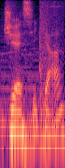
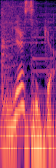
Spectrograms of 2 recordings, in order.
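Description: First: The name starts with a J sound. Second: The name starts with a Y sound. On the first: "They don't say Jessica" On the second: "they say Jessica"

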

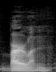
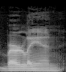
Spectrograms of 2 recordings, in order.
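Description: First: Berlin is said the way locals say it. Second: Berlin is said the usual, non-local way. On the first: The speaker calls it right. "is the way the locals pronounce it" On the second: The speaker calls it wrong. "I called it Berlin, and I got in trouble"

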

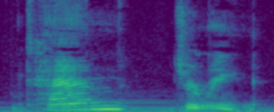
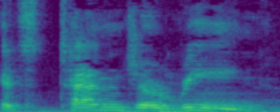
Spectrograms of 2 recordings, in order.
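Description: First: The stress is on the first syllable. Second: The stress is on the last syllable. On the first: This is the United States pronunciation. "Emphasis on the first tan" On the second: This is the UK pronunciation. "So in the UK, the emphasis is on the final syllable, the reen"

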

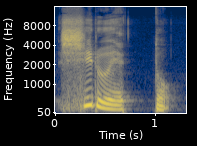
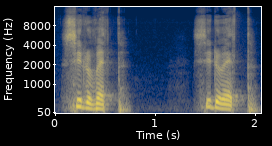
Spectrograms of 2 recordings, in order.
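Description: First: It is said with Japanese katakana sounds. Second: It is said with French sounds.

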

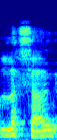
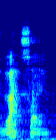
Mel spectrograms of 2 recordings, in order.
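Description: First: The name is given a French-sounding pronunciation. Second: The name is given a plain English pronunciation. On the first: The speaker calls it wrong. "It's not Lasso. He's not some French skeezer" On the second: The speaker calls it right. "It's Lasso"

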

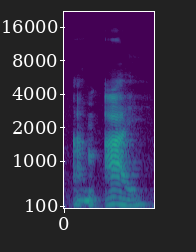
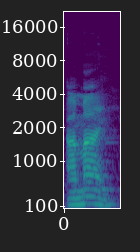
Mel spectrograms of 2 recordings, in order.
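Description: First: The two words are said separately. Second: The two words are linked together smoothly. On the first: "yo dije am I" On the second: "pero luego lo pronuncié junto. Dije am I"

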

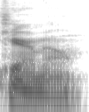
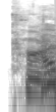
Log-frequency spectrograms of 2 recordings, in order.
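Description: First: The first syllable sounds like 'care'. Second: The first syllable sounds like 'car'. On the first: "But I say caramel. Ride or die on caramel" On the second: "It's like with a K almost. It's supposed to sound caramel"

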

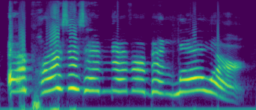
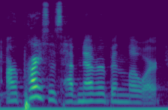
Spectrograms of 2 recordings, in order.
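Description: First: It is yelled very loudly. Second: It is said at a normal volume.

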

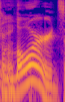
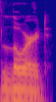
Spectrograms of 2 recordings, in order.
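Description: First: The name ends with an s sound. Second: The name ends without an s sound. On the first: The speaker calls it wrong. "I've been pronouncing it Lords all my life" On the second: The speaker calls it right. "It's Lord"

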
